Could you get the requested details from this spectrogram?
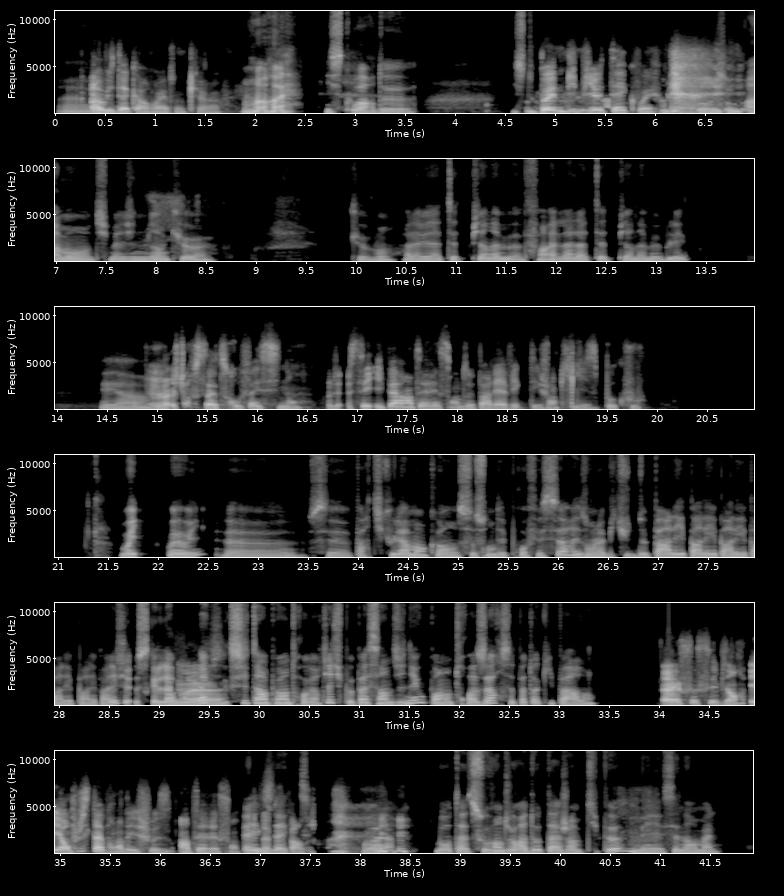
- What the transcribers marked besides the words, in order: static; laughing while speaking: "Ouais"; distorted speech; tapping; unintelligible speech; chuckle; other background noise; laughing while speaking: "temps"; chuckle
- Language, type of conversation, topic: French, unstructured, Quel livre ou quelle ressource vous inspire le plus dans votre développement personnel ?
